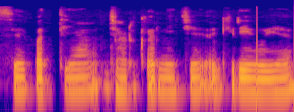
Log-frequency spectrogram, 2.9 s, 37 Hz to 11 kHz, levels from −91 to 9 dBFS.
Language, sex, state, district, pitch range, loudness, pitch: Sadri, male, Chhattisgarh, Jashpur, 105-110 Hz, -18 LUFS, 105 Hz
